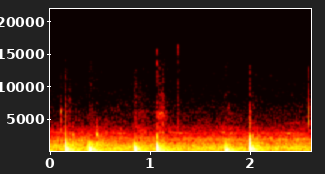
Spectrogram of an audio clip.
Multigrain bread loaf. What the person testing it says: you need to hear that nice hollow sound. Sounds good from the top.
